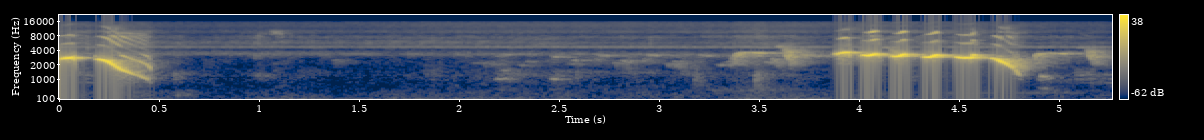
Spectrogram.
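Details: Wild male ashy tailorbird in strong forest song: one loud, falling whistled slur, a long silence, then a quick string of about six sharp chirps that ends in a downward sweep.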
